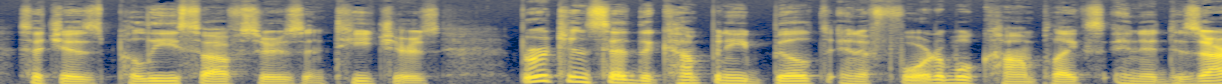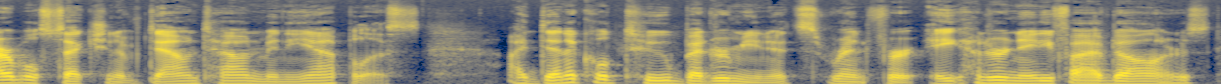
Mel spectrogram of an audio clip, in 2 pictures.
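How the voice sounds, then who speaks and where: Guy reading a news article out loud, lowish voice, bit of fry, really dry sound. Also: dry recording. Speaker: journalist reading own article. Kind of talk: scripted article narration.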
